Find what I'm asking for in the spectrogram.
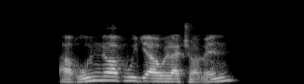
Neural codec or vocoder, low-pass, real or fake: codec, 16 kHz, 1.1 kbps, Voila-Tokenizer; 7.2 kHz; fake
